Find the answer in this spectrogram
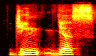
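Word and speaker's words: jeen-yuhs: And today we're going to talk about the Kanye West documentary, which I pronounced incorrectly on our first go round here. And that's Genius. I guess it's just Genius.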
